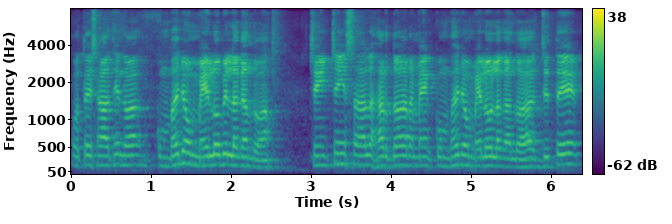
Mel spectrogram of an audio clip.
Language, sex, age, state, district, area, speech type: Sindhi, male, 60+, Maharashtra, Thane, urban, spontaneous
